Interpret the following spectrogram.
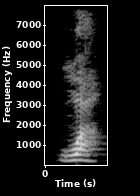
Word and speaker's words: و: ط ط ط ط The next consonant is و ورد أسود وجه It's identical to the W in way or word.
